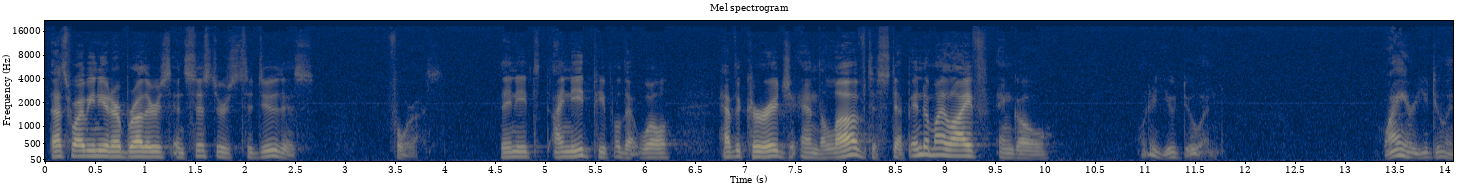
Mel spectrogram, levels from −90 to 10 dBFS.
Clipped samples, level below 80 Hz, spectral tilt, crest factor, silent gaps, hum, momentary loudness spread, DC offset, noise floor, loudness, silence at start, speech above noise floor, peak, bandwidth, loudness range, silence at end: under 0.1%; -82 dBFS; -5.5 dB/octave; 22 dB; none; none; 19 LU; under 0.1%; -64 dBFS; -33 LUFS; 0.05 s; 31 dB; -12 dBFS; 19 kHz; 14 LU; 0 s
